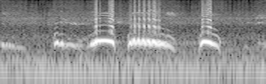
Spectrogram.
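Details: Spotted dove, mercik-style call ending in a sharp single kuk, for luring and training: a soft lead-in coo, a short note, two long arched coos and a crisp closing coo, clear against quiet background.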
